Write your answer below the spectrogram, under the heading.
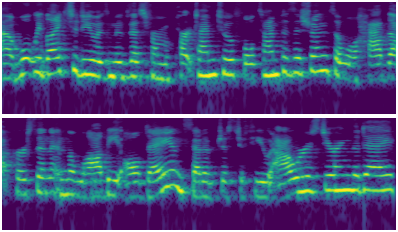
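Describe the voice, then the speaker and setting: A woman's high voice at a fairly quick pace, with hardly any pauses and ordinary pitch variation. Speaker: city department director presenting budget. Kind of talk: budget presentation at council meeting. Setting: council chamber with microphones. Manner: hesitant, many filler words. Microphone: too far from mic, mic not working.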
